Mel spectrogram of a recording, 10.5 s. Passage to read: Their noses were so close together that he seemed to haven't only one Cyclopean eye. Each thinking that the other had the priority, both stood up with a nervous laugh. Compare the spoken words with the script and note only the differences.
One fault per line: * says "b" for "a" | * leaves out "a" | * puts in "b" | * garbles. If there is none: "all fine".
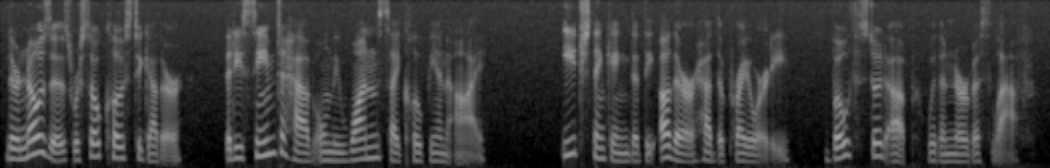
* says "have" for "haven't"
